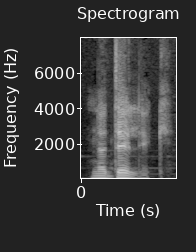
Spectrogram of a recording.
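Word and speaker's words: Nadelik: Mais par contre, aujourd'hui, j'ai la chance d'avoir un invité de premier choix qui va nous donner la prononciation galloise de Noël. Nadolig. Et cela donnera Nadelec.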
